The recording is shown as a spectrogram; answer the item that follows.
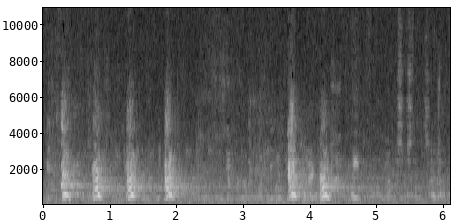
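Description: A dog barking at the helper: four sharp barks about half a second apart, a pause, then three more.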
